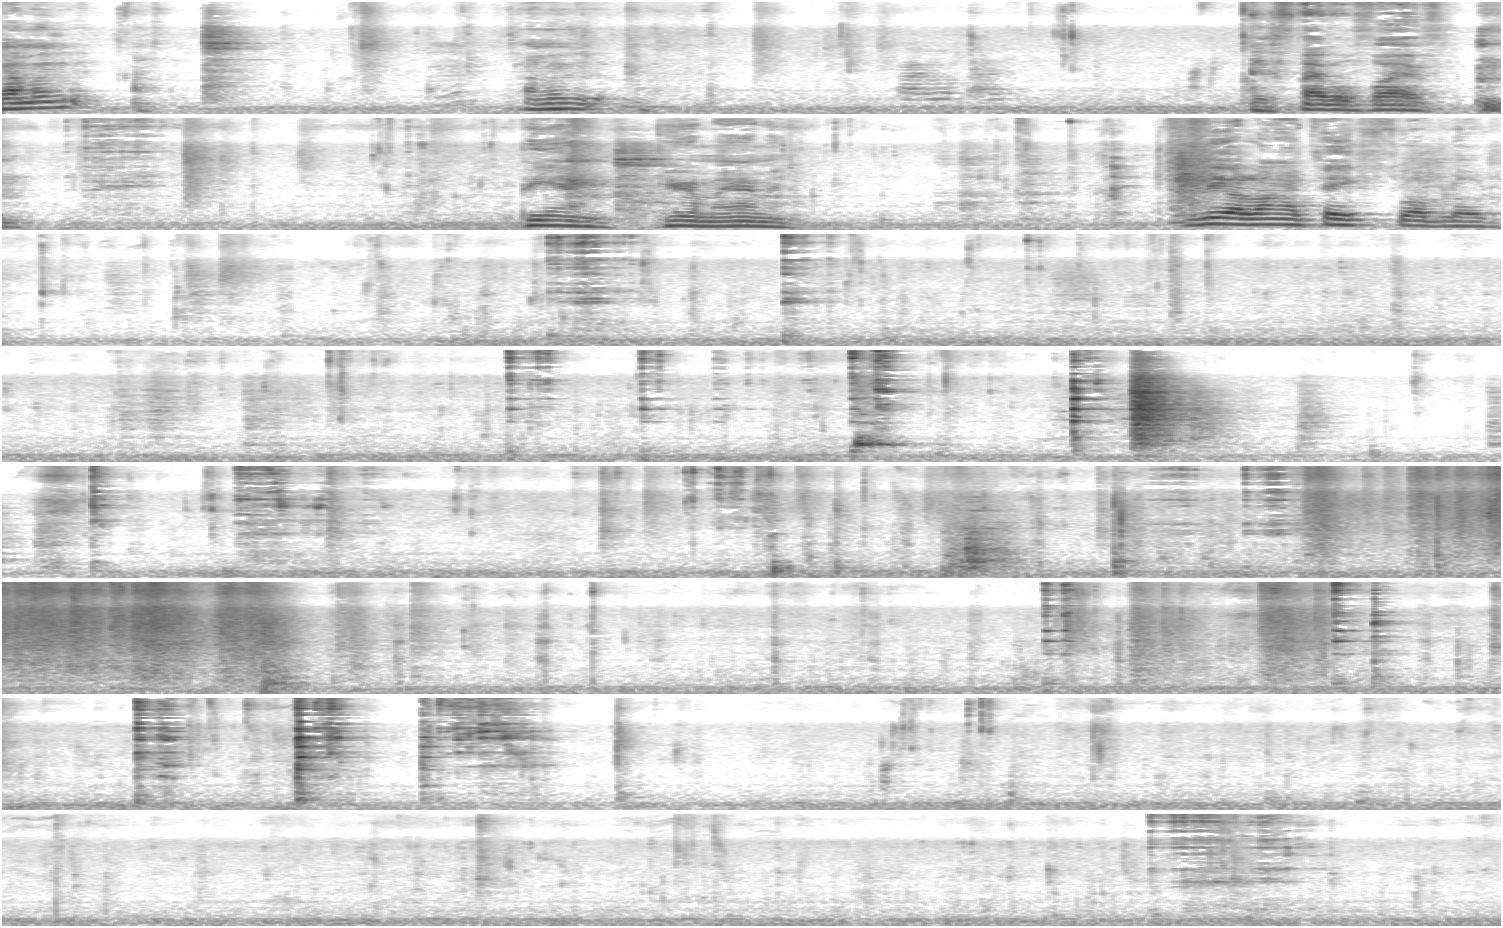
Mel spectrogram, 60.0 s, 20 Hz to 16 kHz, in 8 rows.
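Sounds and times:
chewing: 5.1 - 6.4, 7.8 - 10.1, 15.0 - 27.7, 39.2 - 46.4, 48.0 - 59.9
fork scraping a plate: 17.6 - 18.3, 30.0 - 32.0, 34.7 - 38.9, 45.6 - 47.8, 58.2 - 59.2.

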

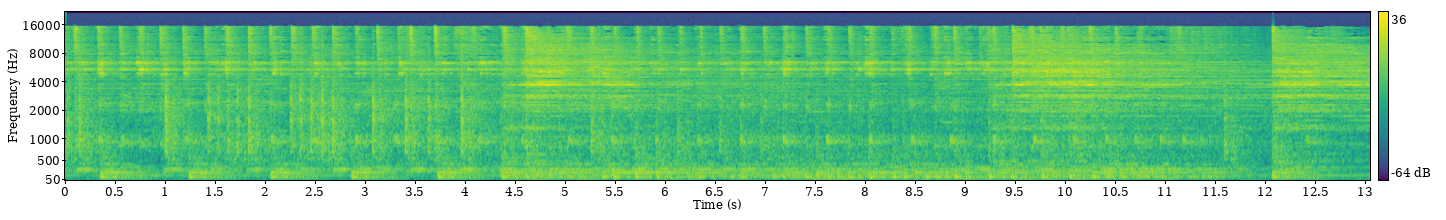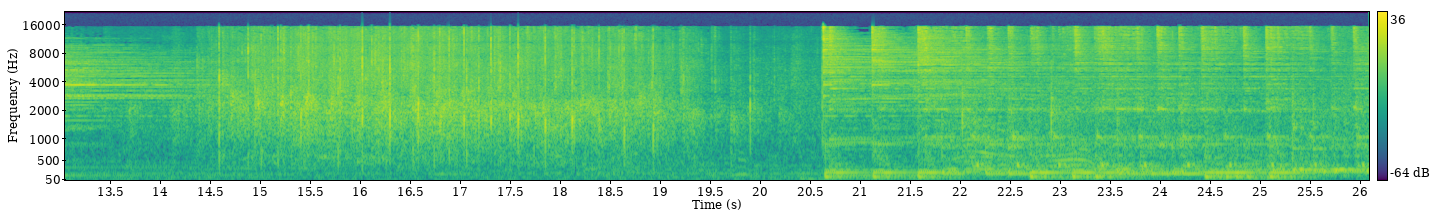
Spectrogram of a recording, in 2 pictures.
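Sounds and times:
traditional ensemble music with percussion: 0.0 - 16.0, 20.3 - 26.0
audience applause: 14.1 - 20.6.

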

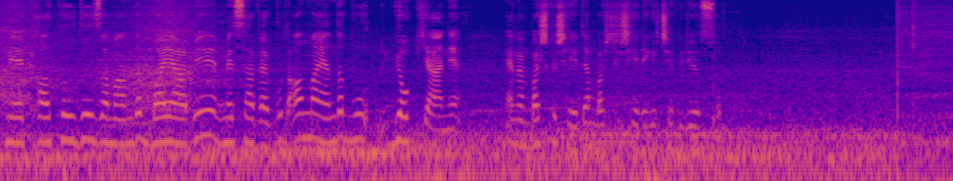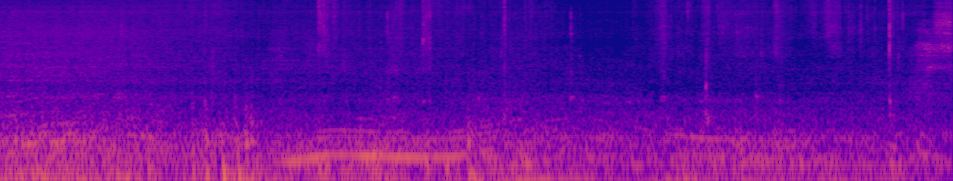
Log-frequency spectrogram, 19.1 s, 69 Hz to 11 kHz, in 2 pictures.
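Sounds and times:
car engine and road rumble: 0.0 - 19.0.

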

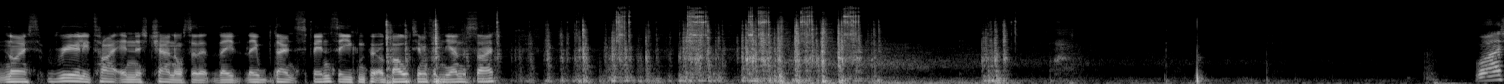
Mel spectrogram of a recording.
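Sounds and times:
socket ratchet clicking: 5.4 - 8.9.

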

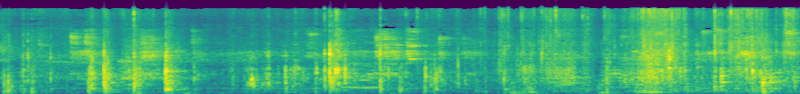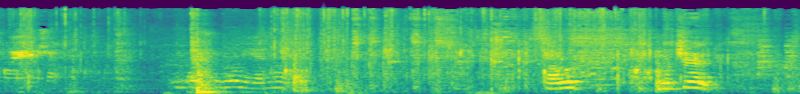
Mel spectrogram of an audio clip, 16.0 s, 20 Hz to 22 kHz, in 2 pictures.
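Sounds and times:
cardboard box tapping and knocking: 0.0 - 5.7
plastic bag rustling: 0.0 - 16.0.

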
